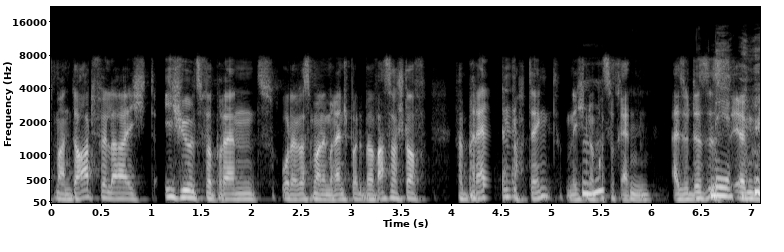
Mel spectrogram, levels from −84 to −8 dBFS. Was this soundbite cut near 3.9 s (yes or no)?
no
